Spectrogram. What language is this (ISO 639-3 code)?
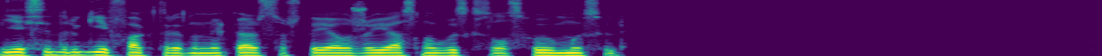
rus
